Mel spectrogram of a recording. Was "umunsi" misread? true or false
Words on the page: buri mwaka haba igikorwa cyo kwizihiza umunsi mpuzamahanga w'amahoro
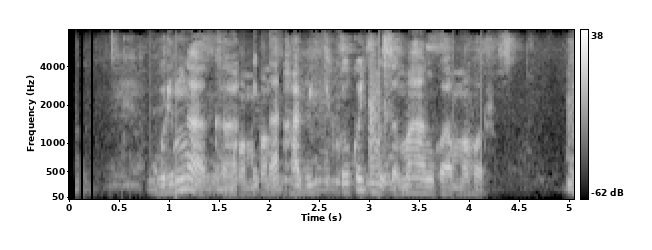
true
